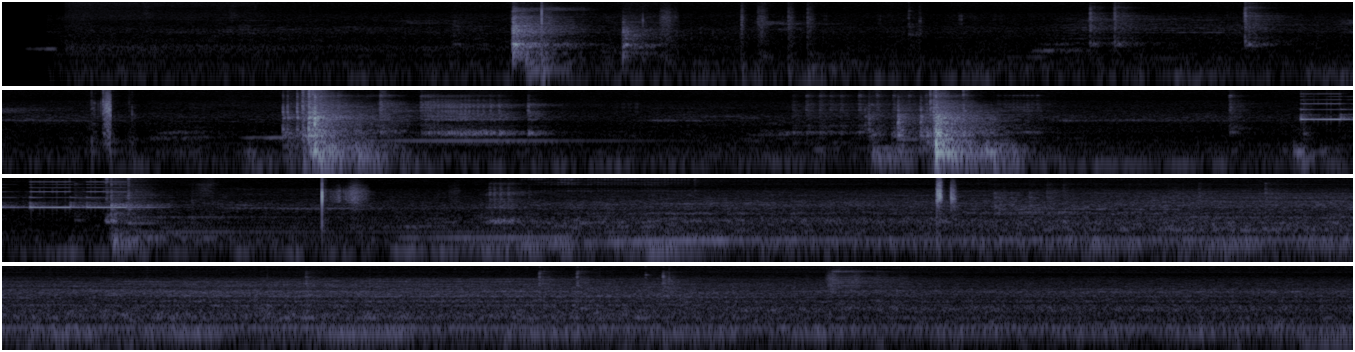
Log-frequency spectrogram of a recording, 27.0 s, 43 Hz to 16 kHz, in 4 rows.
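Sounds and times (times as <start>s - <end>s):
high microwave beep: 13.2s - 14.4s.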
